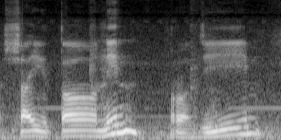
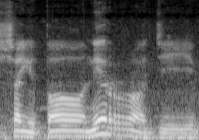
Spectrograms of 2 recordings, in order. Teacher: nun kasratain bertemu dengan ro yang seharusnya dibaca syaitonin rajim berubah menjadi syaitonir rajim, ro-nya menjadi tasydid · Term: idgham bila gunnah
